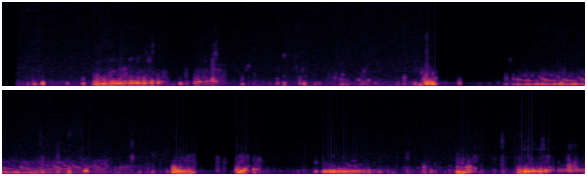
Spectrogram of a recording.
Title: stomach growling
